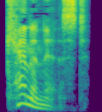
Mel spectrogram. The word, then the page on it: canonist: British English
